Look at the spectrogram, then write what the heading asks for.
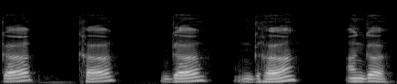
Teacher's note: उच्चारण स्थान कहां से होता है कंठ से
